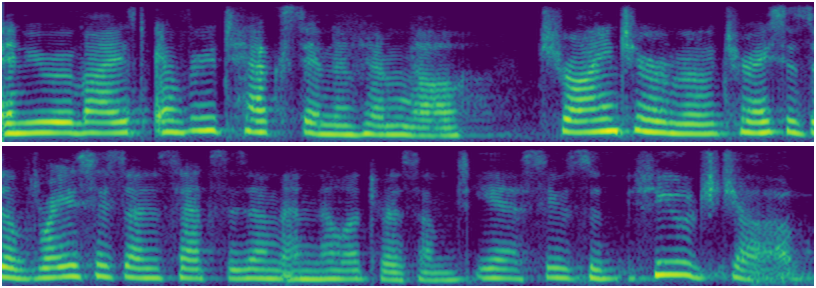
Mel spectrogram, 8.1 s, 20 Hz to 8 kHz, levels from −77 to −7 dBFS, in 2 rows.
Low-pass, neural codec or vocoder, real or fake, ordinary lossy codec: 7.2 kHz; codec, 24 kHz, 0.9 kbps, WavTokenizer, medium music audio release; fake; Opus, 32 kbps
